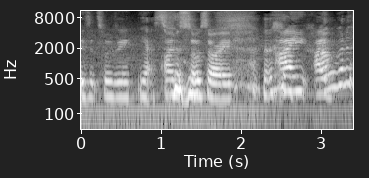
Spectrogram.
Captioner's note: laughter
